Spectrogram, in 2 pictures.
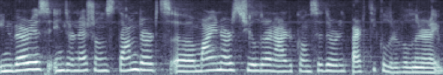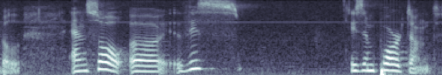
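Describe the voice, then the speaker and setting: A woman's fairly high-pitched voice at a moderate pace, with ordinary pitch variation and very even loudness. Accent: Albanian. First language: Albanian. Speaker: supreme court judge. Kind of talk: conference panel talk. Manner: halting.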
